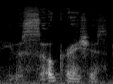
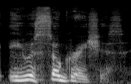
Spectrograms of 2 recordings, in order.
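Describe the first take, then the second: First: "He was so gracious." repeated in a soft, breathy whisper; hushed echo. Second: Said in the usual way. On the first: Real, not acted. Actor fondly recalling the gracious director, whispered echo.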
